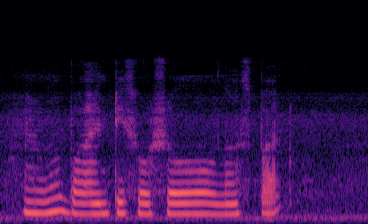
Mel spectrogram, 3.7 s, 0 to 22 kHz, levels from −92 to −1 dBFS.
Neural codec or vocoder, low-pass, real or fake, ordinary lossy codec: none; none; real; none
